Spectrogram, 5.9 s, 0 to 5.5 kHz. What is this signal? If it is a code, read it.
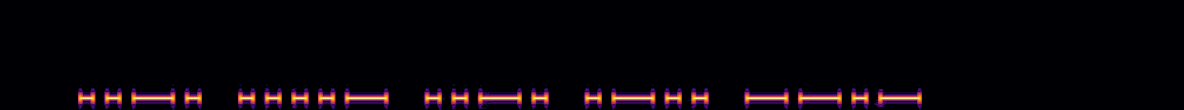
Morse code, heard as a keyed tone, about 18 wpm, 600 Hz. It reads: F4FLQ
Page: Kaldesignaler 18 wpm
